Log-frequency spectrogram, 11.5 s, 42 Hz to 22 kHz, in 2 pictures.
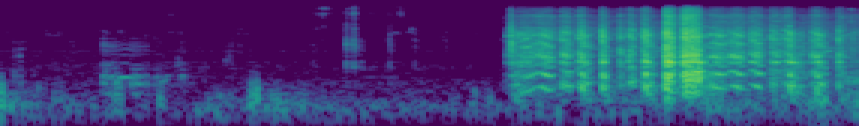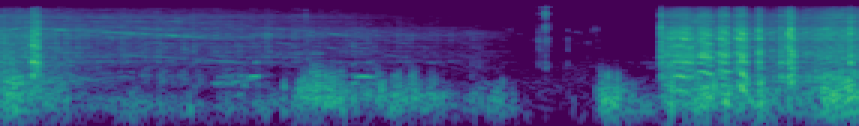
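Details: Toyota MK3 Supra with a rebuilt 7M-GTE turbo engine, startup after the rebuild and a timing reset at the cam sensor, crank pulley and camshaft. The starter whirs, the engine catches, revs cleanly and settles to an even idle: a normal start.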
